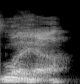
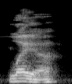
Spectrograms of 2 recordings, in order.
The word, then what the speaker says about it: Leia: It's Leia. They pronounce it...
